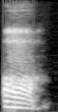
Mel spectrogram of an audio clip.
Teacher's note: Now, the Japanese A is tongue forward, The American A is aw, tongue back, aw. Raise the tongue more, aw.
